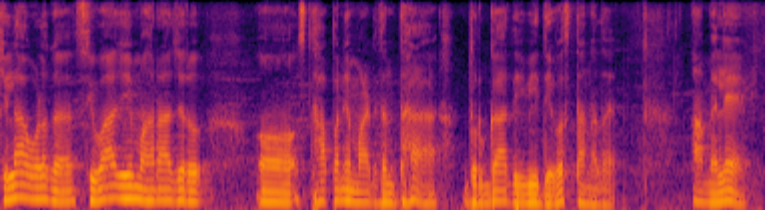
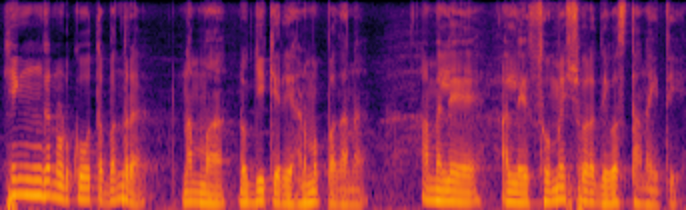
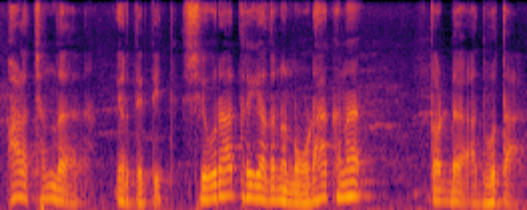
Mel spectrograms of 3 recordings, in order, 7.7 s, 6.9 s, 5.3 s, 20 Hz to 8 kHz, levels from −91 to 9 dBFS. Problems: none marked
